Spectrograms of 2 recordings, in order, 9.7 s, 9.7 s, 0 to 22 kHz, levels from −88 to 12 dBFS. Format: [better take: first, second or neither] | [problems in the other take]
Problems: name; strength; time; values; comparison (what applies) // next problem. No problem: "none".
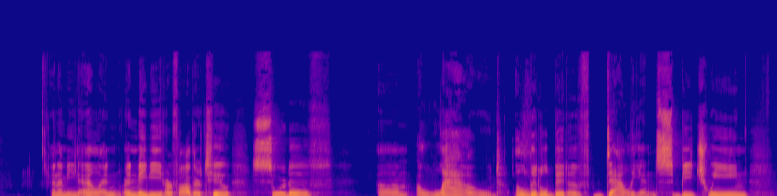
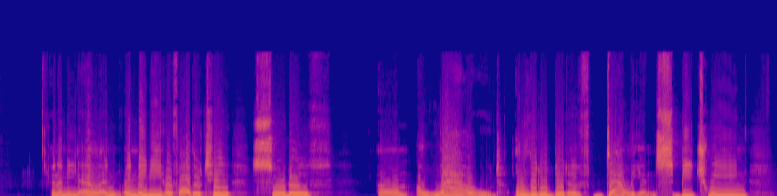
first | distortion; heavy; 16% of the sound clipped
